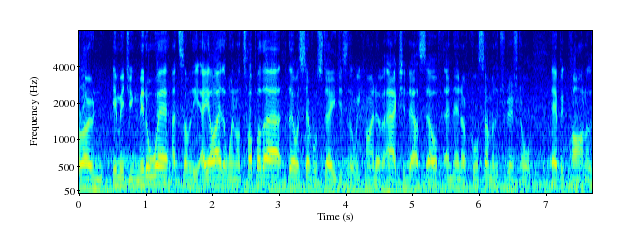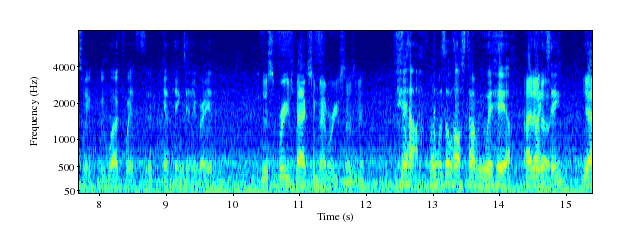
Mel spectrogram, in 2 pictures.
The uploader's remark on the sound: an Interview in Action live from HLTH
